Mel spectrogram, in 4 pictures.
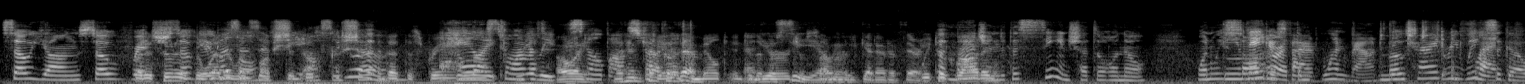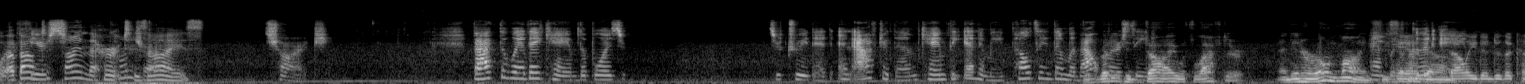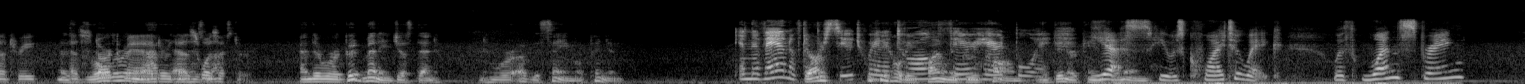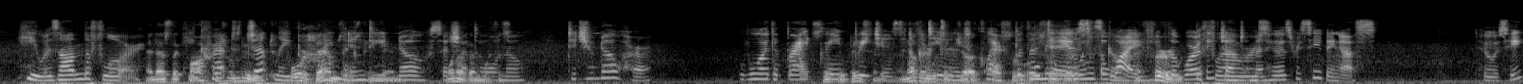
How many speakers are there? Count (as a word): five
